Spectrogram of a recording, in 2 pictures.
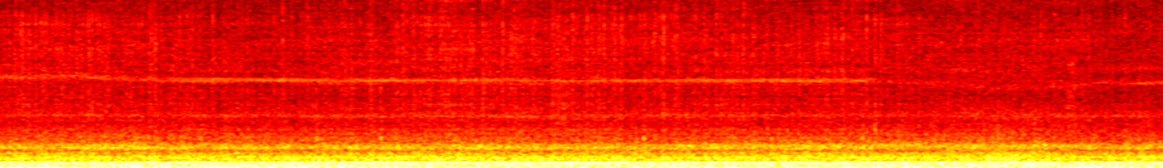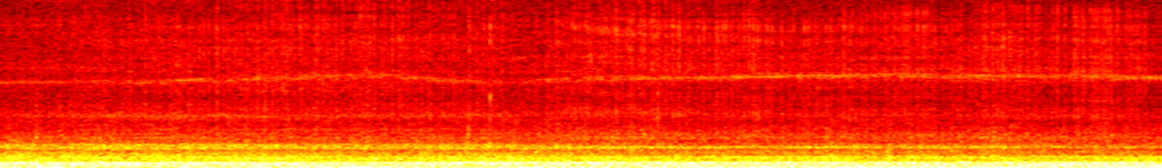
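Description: An airplane's tyres touch down on a runway.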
